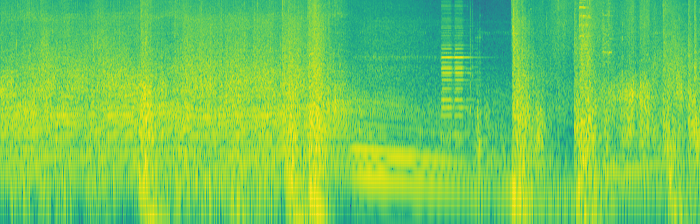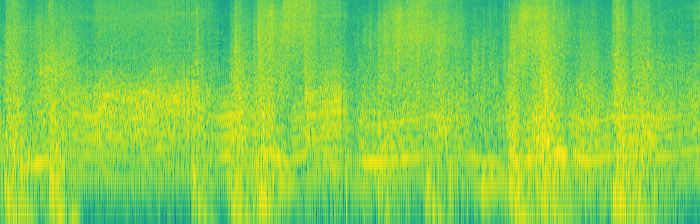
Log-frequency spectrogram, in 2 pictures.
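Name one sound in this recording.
Tyres crunch over snow and gravel.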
